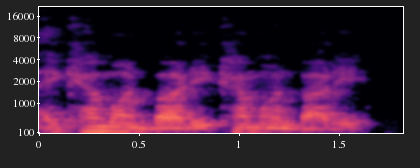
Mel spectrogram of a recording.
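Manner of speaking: ordinary delivery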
